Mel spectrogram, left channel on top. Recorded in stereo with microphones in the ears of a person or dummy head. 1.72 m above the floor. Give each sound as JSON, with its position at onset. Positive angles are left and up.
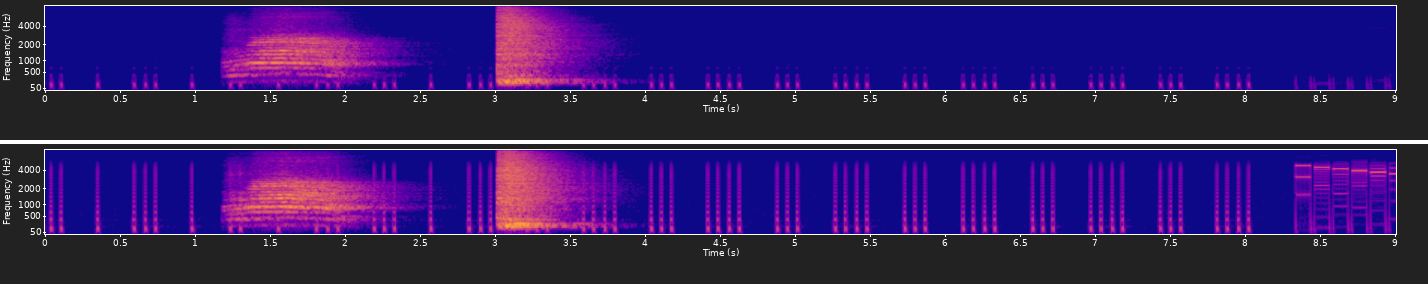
{"t": 1.2, "sound": "a cat meowing", "side_deg": 10, "distance_m": 0.9}
{"t": 3.0, "sound": "a snare drum", "side_deg": 15, "distance_m": 1.1}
